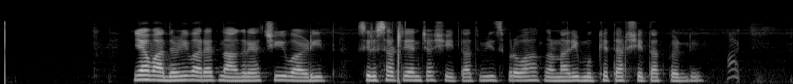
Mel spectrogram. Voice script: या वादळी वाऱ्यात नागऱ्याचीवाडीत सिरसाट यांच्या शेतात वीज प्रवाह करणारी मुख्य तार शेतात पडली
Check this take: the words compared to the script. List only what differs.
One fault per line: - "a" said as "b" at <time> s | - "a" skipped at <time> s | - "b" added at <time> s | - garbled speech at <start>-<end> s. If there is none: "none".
none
